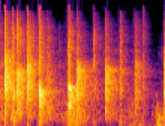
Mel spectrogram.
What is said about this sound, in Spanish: Un aplauso, un aplauso. Bravo, un aplauso aquí.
